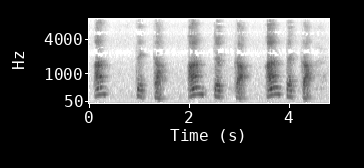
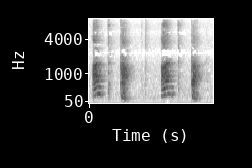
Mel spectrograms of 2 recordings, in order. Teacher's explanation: Es la E prostética que se añade como un sonido para aligerar la unión de dos consonantes que es una, no se podrían casi pronunciar.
